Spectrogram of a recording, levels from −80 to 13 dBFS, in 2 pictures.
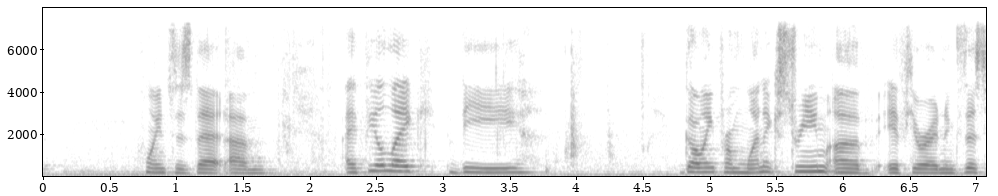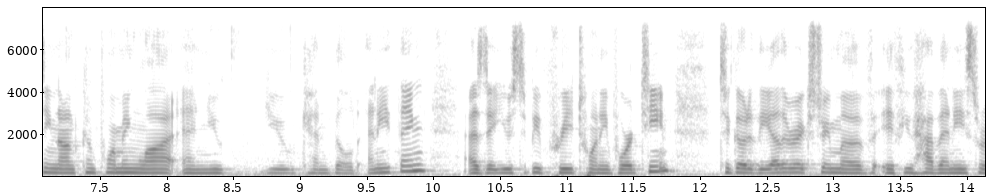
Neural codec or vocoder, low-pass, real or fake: none; 7.2 kHz; real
